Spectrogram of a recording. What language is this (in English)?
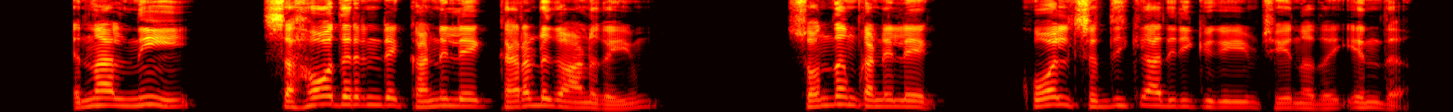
Malayalam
